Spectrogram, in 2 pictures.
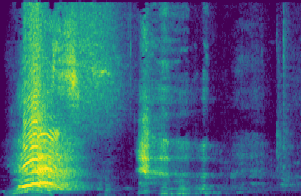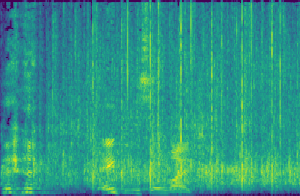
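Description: A young woman speaks excitedly into a microphone.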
